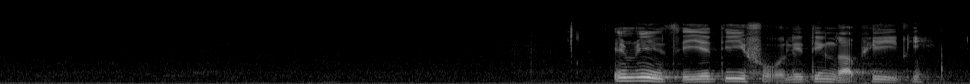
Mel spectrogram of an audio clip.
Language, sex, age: Swati, male, 21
